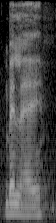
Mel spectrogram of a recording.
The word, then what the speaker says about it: Bellei: Belay.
